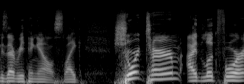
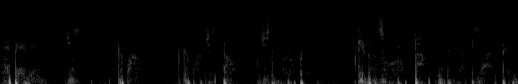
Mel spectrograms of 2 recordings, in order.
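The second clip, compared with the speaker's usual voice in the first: playful, joking fake whisper, barely voiced, very hushed. Answering a viewer's super chat, addressing the coin directly: pretend whispering. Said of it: "Whisper into Ada's ear".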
